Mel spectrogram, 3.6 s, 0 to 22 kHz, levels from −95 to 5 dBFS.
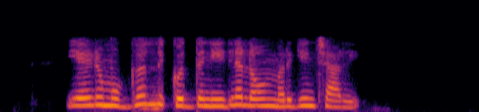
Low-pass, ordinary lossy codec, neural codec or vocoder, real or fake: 5.4 kHz; Opus, 24 kbps; codec, 16 kHz, 0.5 kbps, X-Codec, HuBERT features, trained on LibriSpeech; fake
